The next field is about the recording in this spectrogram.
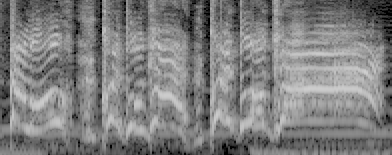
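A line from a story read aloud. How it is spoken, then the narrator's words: Shouting. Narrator (Chinese): 我的呼喊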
